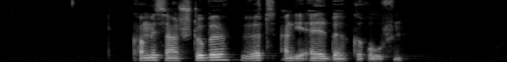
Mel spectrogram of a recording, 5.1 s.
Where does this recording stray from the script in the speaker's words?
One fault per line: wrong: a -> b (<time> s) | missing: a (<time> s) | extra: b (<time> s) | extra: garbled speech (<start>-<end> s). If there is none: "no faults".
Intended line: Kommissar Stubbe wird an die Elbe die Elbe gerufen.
missing: die Elbe (3.5 s)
